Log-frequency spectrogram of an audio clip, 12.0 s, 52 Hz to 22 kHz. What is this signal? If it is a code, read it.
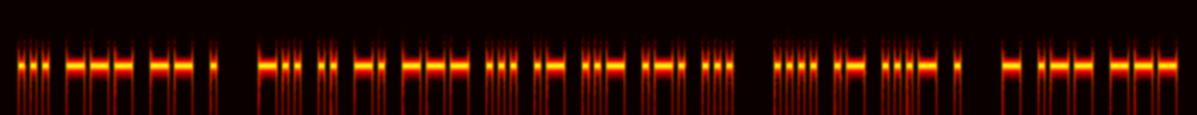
Morse code, heard as a keyed tone, about 20 wpm, 700 Hz. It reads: SOME DINOSAURS HAVE TWO
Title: A Sound Of Thunder 20wpm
